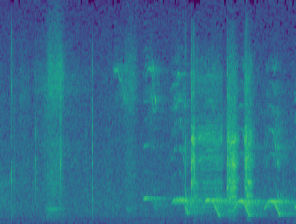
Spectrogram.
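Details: Jack Russell Terrier puppy named Doctor, playing, gives a run of high whimpering whines, each sliding sharply downward and repeated about every third of a second, after a quieter lead-in with soft clicks.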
